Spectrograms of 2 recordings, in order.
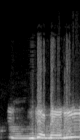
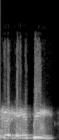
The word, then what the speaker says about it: जलेबी: जबेली नहीं, जलेबी।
